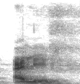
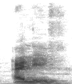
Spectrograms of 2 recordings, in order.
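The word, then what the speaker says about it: ألف: Euh c'est un trait vertical et ça c'est lit par Alif. Alif. Il y a la langue qui touche un peu le palais et ça revient très vite et ça se prononce par Alif comme le montre l'image alif.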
